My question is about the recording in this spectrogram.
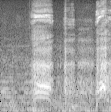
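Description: A woman's short, breathy vocal exclamation whose pitch rises and falls, about two-thirds of a second in, with another brief one at the very end.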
